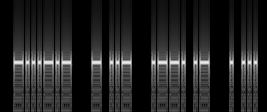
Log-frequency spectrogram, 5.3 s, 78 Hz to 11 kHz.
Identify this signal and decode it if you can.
Morse code, heard as a keyed tone, about 20 wpm, 700 Hz. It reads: <BK> TU PA ES
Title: POTA QSO Practice - 20wpm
